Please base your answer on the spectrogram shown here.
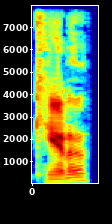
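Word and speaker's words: Canha: Is it Canna? Right? Is that how you pronounce it? Yeah.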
